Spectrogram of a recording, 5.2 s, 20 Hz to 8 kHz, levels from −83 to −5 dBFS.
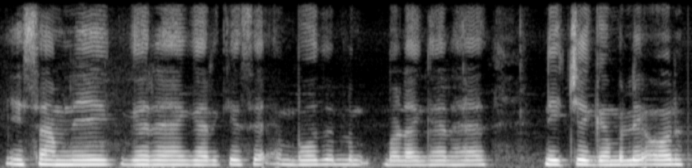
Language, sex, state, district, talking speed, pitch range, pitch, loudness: Hindi, female, Chandigarh, Chandigarh, 160 wpm, 205-220 Hz, 210 Hz, -15 LUFS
